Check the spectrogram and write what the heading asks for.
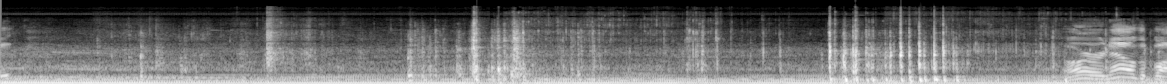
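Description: Backhoe's diesel engine running steadily, with a few scattered knocks and a quick run of clacks about six seconds in.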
